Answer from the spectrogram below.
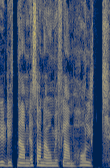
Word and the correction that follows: Flamholc: men du sa Flamholls.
